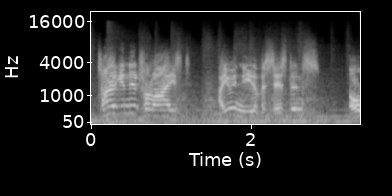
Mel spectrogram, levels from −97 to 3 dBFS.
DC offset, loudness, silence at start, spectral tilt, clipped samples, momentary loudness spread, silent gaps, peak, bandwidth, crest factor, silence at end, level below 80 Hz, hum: under 0.1%; -19 LUFS; 0 s; -3.5 dB/octave; under 0.1%; 12 LU; none; -6 dBFS; 13.5 kHz; 14 dB; 0 s; -42 dBFS; none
